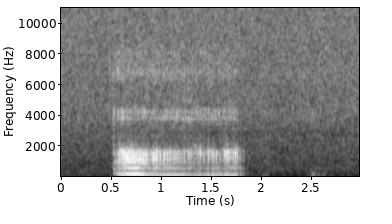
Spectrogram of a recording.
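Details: Deeply asleep, the bulldog Kenta gives one long, rattling snore lasting just over a second, then silence with a faint soft breath.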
